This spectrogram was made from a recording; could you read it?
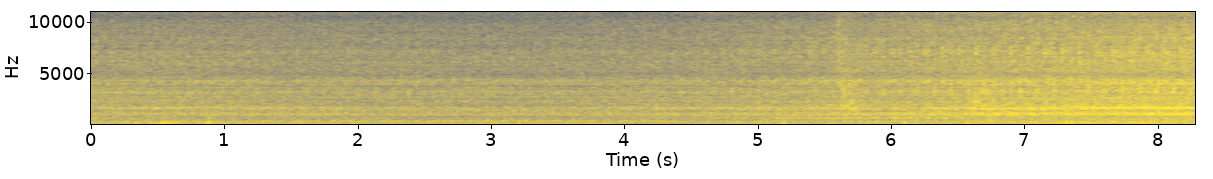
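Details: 2011 Honda Accord 3.5 L V6 petrol idling smoothly and evenly with no knocking over the steady hum.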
